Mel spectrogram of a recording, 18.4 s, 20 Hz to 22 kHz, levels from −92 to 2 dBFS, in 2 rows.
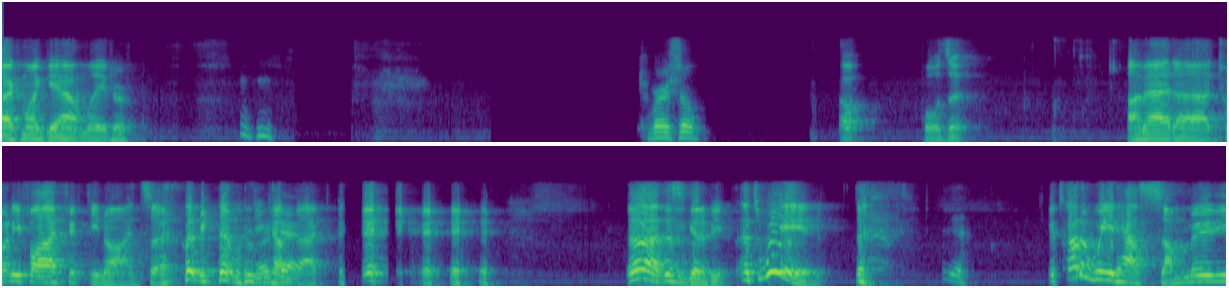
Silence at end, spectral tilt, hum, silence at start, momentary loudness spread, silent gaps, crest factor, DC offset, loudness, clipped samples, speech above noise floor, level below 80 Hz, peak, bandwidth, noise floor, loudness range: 0 s; -4 dB/octave; none; 0 s; 19 LU; 5.82-5.96 s; 18 dB; under 0.1%; -21 LUFS; under 0.1%; over 68 dB; -60 dBFS; -6 dBFS; 7.6 kHz; under -90 dBFS; 13 LU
